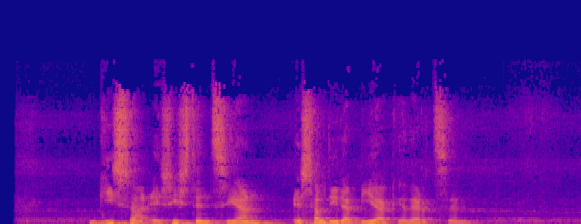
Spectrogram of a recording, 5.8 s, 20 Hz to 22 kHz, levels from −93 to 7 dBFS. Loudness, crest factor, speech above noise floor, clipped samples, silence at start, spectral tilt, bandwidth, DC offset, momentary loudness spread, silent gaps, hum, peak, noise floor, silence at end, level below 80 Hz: -29 LUFS; 16 dB; 26 dB; under 0.1%; 0.2 s; -4 dB/octave; 15 kHz; under 0.1%; 9 LU; none; none; -14 dBFS; -55 dBFS; 0.4 s; -76 dBFS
